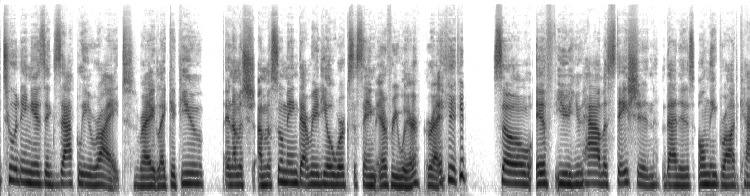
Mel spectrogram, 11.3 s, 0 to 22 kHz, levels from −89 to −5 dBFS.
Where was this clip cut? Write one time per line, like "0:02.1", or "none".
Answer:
none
